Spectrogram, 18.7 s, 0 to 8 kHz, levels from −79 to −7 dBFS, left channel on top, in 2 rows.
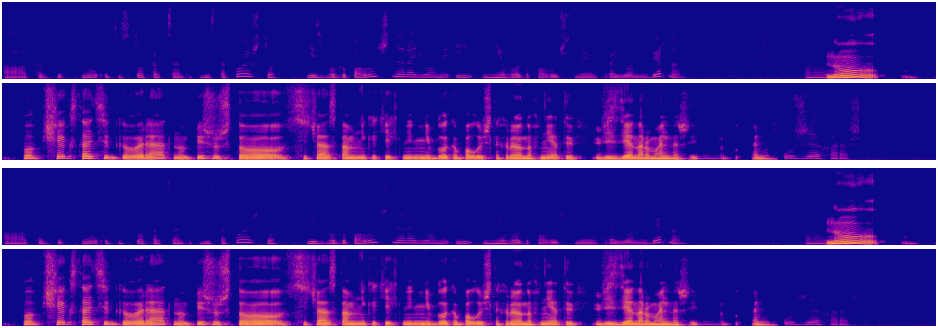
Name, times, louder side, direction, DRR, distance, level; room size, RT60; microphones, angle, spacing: voice 1, 0.0-2.8 3.0-6.8 8.0-8.6 15.7-16.6 16.8-17.9, left 1 dB, 85° left, 4.1 m, -48 dB
voice 2, 8.2-8.8 9.6-16.3 16.8-17.0, equal, 5° right, 0.4 m, -24 dB
head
